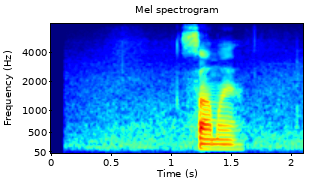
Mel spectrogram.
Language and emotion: Russian, neutral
